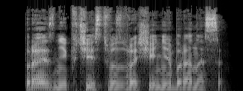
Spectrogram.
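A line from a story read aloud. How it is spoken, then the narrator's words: Cold remark. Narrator (Russian): Холодно замечаю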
